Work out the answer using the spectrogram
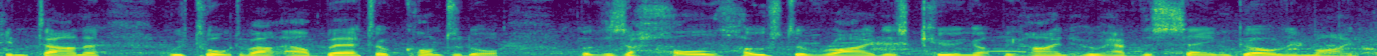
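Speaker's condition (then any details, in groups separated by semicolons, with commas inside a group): No condition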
